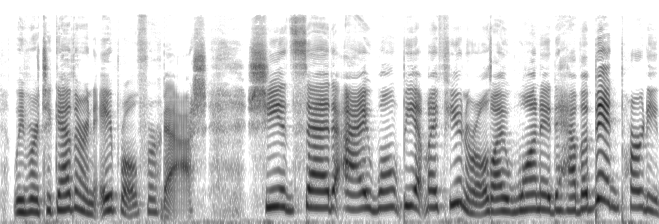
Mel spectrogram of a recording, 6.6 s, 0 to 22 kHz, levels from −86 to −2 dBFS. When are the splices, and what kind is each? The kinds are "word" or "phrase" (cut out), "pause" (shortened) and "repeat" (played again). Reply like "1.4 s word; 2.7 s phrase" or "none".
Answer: 1.6 s phrase; 4.9 s word

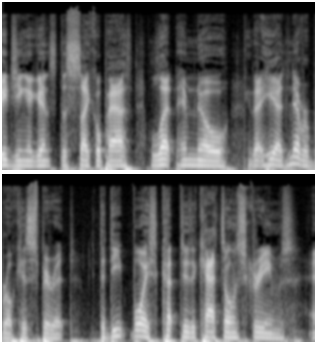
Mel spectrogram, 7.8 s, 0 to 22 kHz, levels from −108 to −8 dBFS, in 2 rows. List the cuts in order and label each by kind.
1.8 s pause; 5.0 s pause

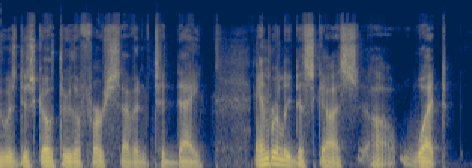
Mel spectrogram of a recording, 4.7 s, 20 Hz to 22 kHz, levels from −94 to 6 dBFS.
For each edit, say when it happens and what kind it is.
1.5 s word; 2.7 s word

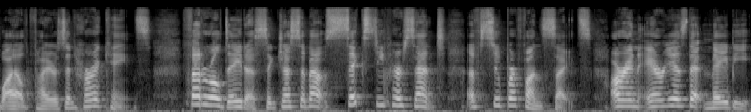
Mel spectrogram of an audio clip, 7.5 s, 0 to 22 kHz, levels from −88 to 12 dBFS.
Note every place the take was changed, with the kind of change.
none

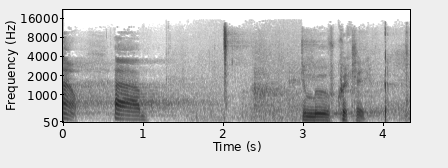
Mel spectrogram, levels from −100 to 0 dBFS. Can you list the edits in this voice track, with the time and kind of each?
3.0 s phrase

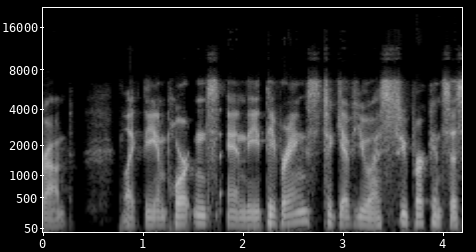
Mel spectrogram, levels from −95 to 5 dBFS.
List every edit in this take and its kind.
2.3 s phrase; 2.8 s word

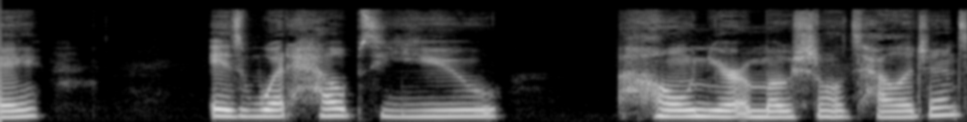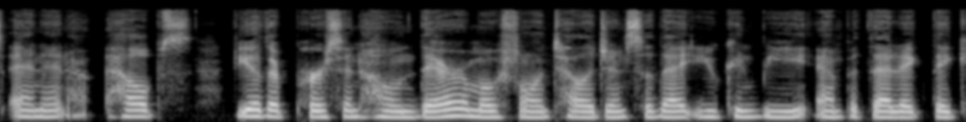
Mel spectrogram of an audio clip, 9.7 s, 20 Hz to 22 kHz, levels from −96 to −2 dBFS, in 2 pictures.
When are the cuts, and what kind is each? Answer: none

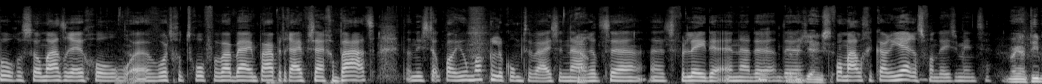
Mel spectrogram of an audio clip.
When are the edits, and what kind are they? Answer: none

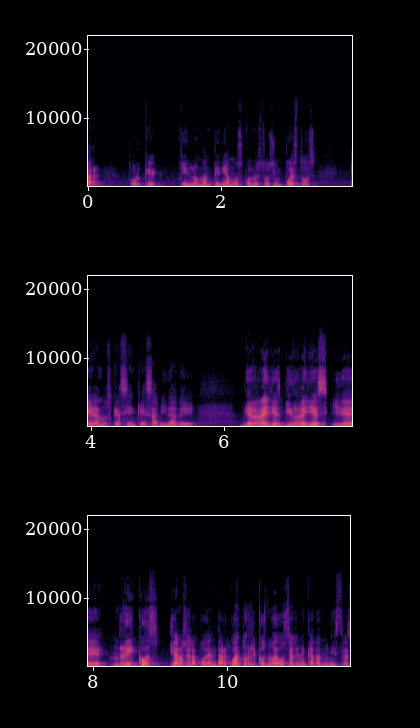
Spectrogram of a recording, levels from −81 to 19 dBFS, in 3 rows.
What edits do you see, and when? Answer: 7.5 s word; 9.2 s word

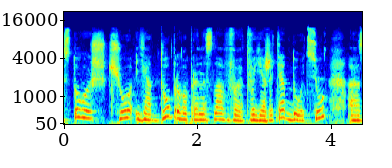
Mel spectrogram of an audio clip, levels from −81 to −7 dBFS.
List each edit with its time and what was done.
none

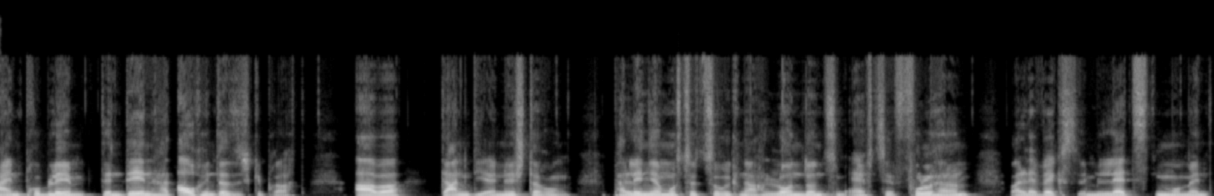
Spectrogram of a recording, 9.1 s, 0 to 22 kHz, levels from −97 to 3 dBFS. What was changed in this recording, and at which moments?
1.3 s word; 3.6 s word

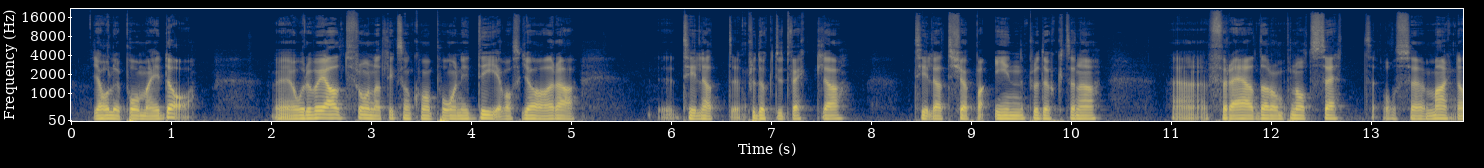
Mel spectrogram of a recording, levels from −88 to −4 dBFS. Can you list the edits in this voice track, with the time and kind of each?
4.5 s word

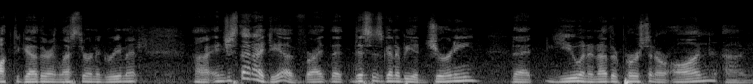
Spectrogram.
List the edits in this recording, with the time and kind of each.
5.1 s word

